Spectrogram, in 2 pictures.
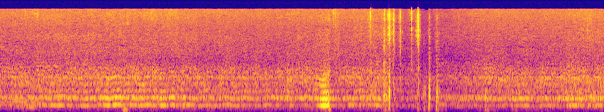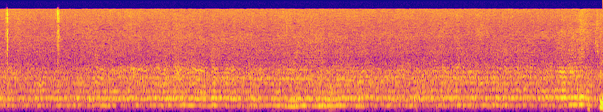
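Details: A dense, steady hum of many male dark honey bees, drones invading forest hives, buzzing together loudly around the hive entrances.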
